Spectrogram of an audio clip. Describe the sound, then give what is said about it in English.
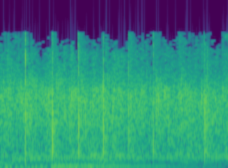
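A church audience claps together in a steady, rhythmic beat as a hand clap of praise to the Lord, sharp regular accents rising above a dense wash of scattered hand claps, with no voices. “Give the Lord a big hand clap of praise if you love him tonight.”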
